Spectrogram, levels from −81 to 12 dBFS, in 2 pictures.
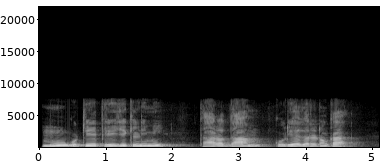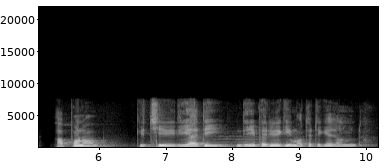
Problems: background sounds at intervals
